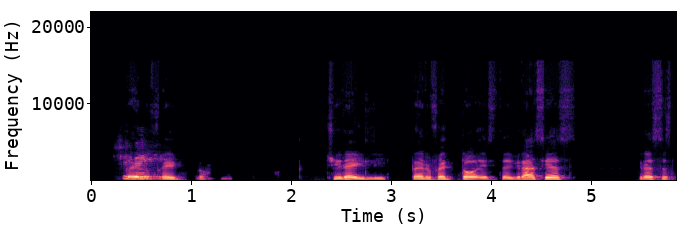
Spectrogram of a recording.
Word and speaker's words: Chireylle: Chireye o Chireyi. Bienvenida. ¿O cómo se pronuncia? Adelante, compañera. Hola Gustavo, buen día. Un saludo a toda tu audiencia. Es Shireili. Shireili.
